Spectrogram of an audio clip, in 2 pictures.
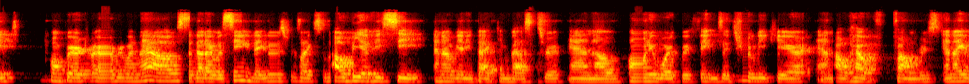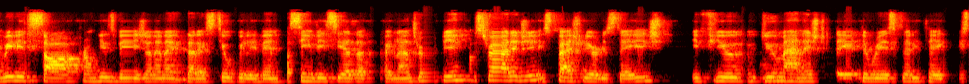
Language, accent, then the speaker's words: English; Brazil; moved away as an adult; now in United States; I was born and raised in Brazil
